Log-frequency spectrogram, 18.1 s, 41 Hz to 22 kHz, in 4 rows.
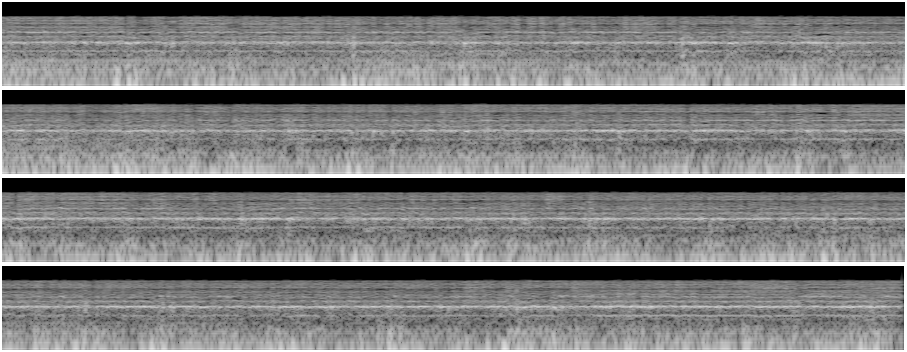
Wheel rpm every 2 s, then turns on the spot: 150, 140, 150, 140, 140, 140, 140, 140, 140.
none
